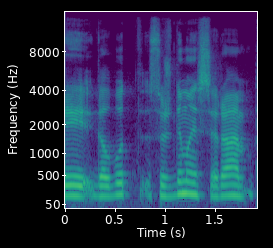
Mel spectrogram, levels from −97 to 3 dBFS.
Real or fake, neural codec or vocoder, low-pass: real; none; 14.4 kHz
